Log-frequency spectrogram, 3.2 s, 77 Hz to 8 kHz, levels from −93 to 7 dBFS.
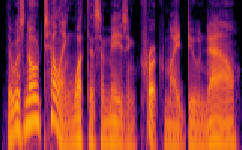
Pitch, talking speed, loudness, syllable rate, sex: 105 Hz, 205 wpm, -20 LUFS, 4.9 syllables/s, male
